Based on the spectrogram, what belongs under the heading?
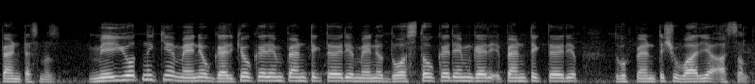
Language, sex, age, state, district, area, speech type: Kashmiri, male, 30-45, Jammu and Kashmir, Kulgam, rural, spontaneous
